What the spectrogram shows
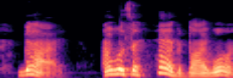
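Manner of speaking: normal talking voice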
